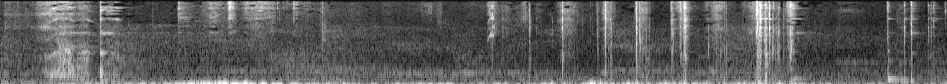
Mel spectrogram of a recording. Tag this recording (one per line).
cap
metal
